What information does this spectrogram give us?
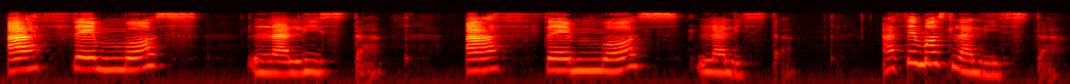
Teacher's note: the CE in Spanish is a th sound.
